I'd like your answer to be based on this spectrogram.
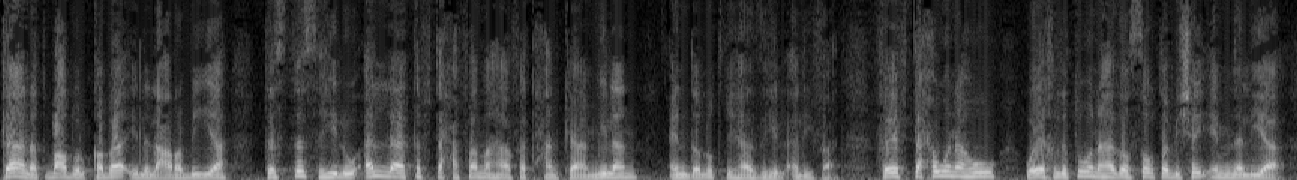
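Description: Guy teaching quran recitation, kinda high soft warm voice, patient, stretches out sounds to show them. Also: a little fast, highs cut off. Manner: patient explaining, drawing out sounds to demonstrate. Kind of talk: religious lesson on recitation rules.

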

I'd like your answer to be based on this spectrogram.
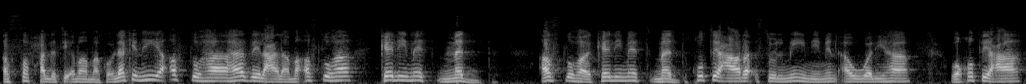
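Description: A man teaching Quran recitation rules, explaining patiently and slowing down to demonstrate words. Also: fairly high pitch. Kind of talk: religious lesson on Quran script and recitation. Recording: dull lo-fi recording.

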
